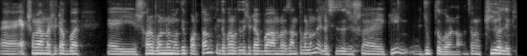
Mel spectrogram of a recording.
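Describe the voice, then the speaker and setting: A man teaching a screen-recorded typing lesson, explaining each step slowly and checking that his listeners are following. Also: fairly high pitch, steady tone, a little mellow. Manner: explains step by step, often checking "ঠিক আছে?". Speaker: computer typing instructor.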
